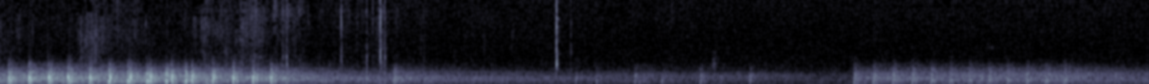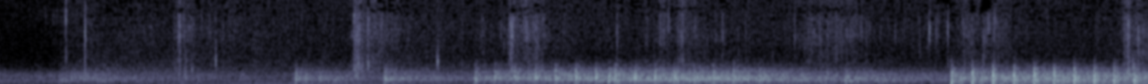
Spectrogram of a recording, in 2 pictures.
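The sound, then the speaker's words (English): Blank rounds fire during U.S. Army Ranger training exercises: two loud bursts of rapid automatic gunfire, one at the start and one at the end, with quieter rattling shots in between. “it turns out the U.S. Army Ranger Program conducts training exercises throughout this area. A few of us hikers walked out towards a viewpoint where we could see the flashes of light from the blanks being”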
